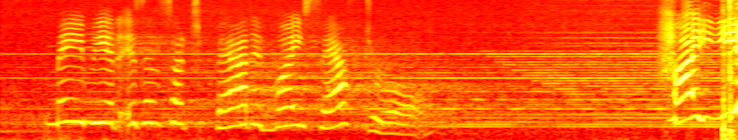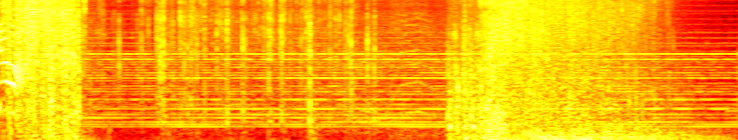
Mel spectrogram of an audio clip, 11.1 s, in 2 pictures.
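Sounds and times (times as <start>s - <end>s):
speech: 0.3s - 3.4s
tree splintering into pieces: 5.4s - 10.7s.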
